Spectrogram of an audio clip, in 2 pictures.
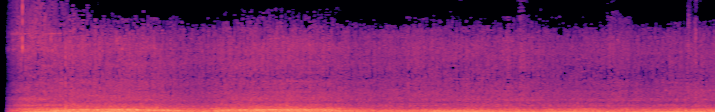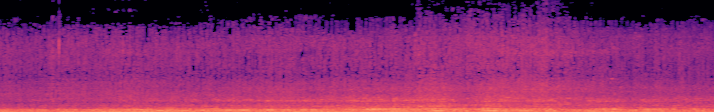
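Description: Street traffic: motor vehicles running and passing, their engine drone swelling and fading every few seconds over a steady low rumble.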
